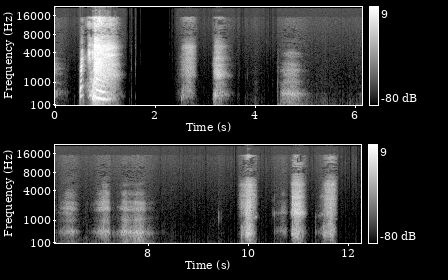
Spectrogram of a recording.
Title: This cold kicking me constantly sneezing and blowing my nose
